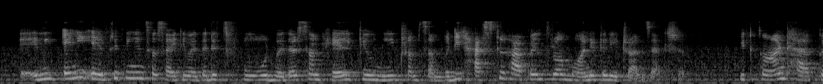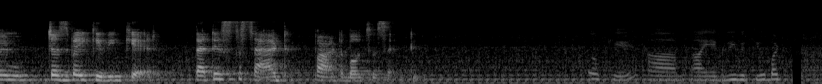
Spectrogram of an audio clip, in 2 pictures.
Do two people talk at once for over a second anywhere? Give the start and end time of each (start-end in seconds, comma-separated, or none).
none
